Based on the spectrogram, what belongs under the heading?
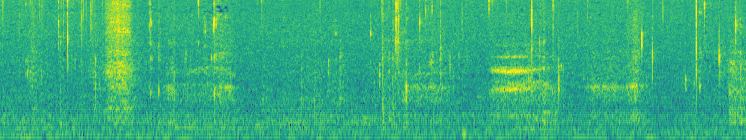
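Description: Faint, wet chewing of braised pork knuckle, with soft squishes and small clicks as the meat is pressed into a bowl of chili-oil dipping sauce.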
